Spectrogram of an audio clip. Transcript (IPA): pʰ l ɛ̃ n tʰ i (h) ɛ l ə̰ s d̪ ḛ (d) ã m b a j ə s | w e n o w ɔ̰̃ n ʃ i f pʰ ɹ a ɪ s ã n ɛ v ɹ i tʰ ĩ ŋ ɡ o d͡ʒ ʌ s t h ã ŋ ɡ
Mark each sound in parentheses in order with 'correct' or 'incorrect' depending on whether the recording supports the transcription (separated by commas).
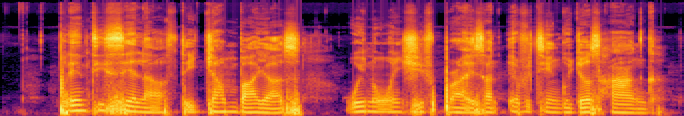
incorrect, incorrect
